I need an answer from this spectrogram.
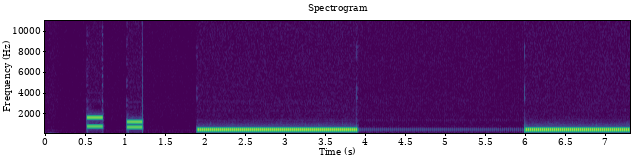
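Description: A landline phone's two short keypad tones sound in quick succession, then a steady low dial tone holds for about two seconds, falls silent, and resumes loud and unbroken.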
